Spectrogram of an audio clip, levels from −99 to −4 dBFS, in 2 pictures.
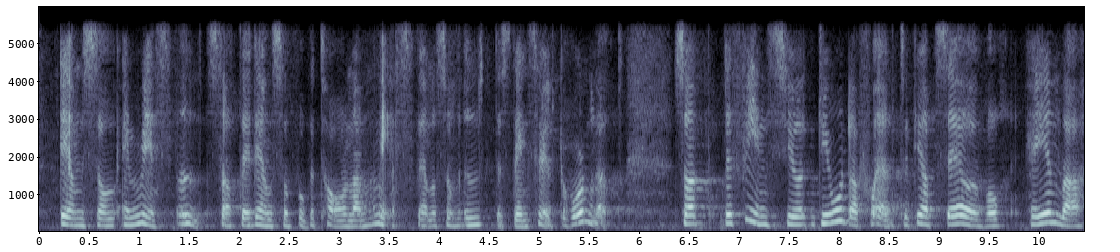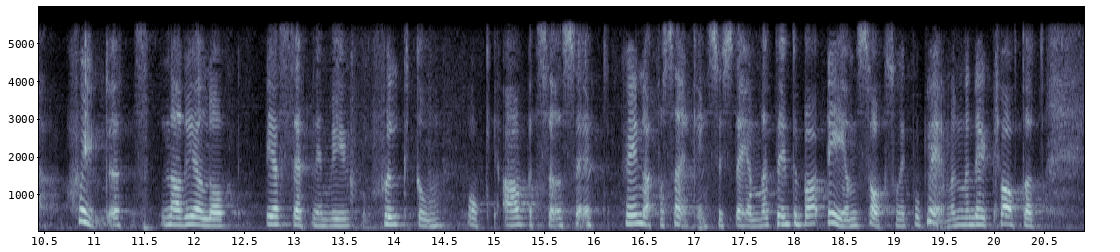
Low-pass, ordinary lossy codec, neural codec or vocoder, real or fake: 5.4 kHz; none; codec, 24 kHz, 0.9 kbps, WavTokenizer, medium music audio release; fake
